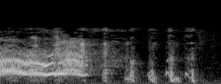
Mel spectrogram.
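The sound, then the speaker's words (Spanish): A person imitates a dog with a drawn-out howling yelp followed by a quick run of short, rhythmic barks, loud. “Sí, a ver, vamos a saludar a los perros que nos están escuchando.”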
